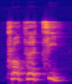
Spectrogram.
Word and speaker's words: property: Property, we have the suffix T. So is the stress on the syllable just before? No. To before property. So the stress is on the first syllable.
